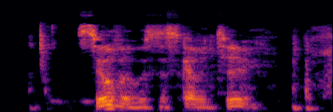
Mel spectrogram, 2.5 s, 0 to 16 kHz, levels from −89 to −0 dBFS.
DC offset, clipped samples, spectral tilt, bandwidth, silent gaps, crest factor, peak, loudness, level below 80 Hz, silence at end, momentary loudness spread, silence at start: under 0.1%; under 0.1%; -3 dB/octave; 10.5 kHz; none; 20 dB; -12 dBFS; -29 LUFS; -76 dBFS; 0 s; 18 LU; 0.25 s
